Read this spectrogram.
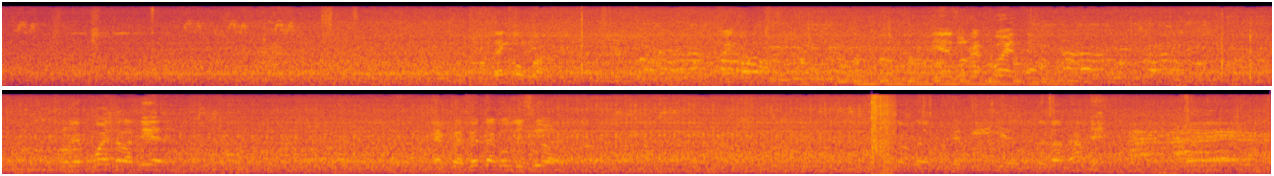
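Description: Men talk with animation nearby, outdoors.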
